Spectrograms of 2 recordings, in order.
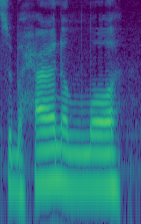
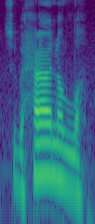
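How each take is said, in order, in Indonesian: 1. Vokal pada 'llah' dibaca panjang. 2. Vokal pada 'llah' dibaca pendek. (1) "Harusnya dipanjangkan sedikit" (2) "Ini kan tidak ada madnya"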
